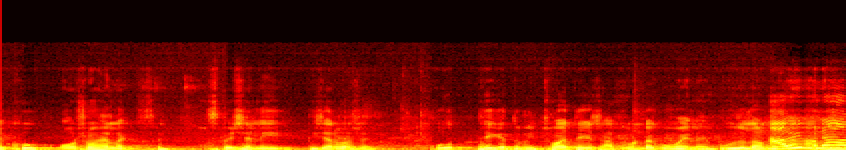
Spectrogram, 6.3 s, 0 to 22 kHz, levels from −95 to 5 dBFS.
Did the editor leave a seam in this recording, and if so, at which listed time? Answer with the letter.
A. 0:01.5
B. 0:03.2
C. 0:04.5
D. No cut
B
